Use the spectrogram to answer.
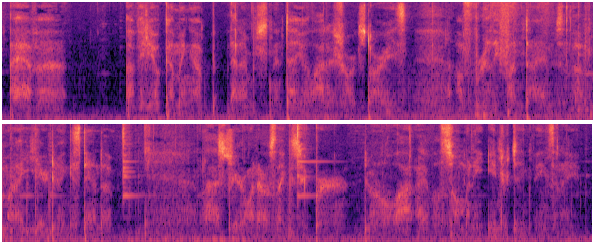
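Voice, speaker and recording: Someone whispers at a very fast pace. Noticeable background noise sits behind the voice. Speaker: ASMR content creator who does stand-up comedy. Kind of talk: close-up whispered ASMR rambling for sleep. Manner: whispered, soft, intimate.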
